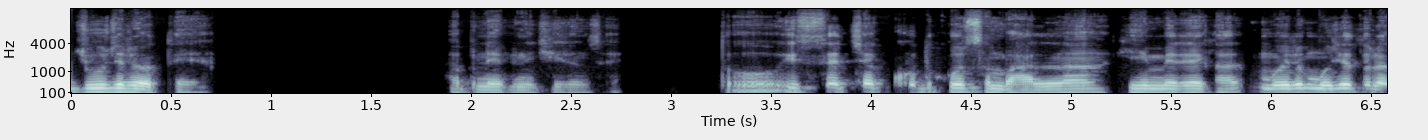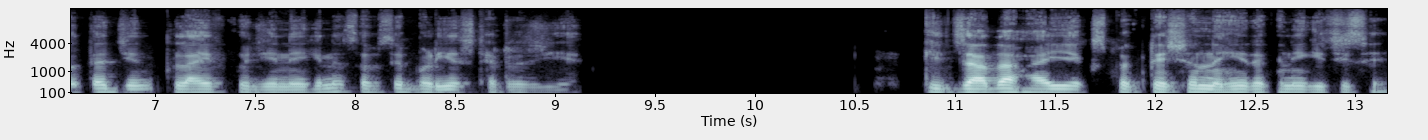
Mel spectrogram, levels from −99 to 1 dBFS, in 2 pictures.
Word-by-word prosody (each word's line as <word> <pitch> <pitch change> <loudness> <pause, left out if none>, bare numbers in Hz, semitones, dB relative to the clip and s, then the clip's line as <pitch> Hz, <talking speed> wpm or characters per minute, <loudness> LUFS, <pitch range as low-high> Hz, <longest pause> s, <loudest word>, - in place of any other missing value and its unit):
जूझ 120 +3 +2
रहे 115 - +5
होते 100 -1 +3
हैं। 90 -1 -14 1.2
अपनी-अपनी 100 -2 -5
चीज़ों 95 0 -13
से। 110 +3 -20 0.5
तो 80 0 -6
इससे 130 +1 -1
अच्छा 135 - -1 0.2
खुद 120 - -7
को 130 - +4
सँभालना 105 0 0 0.2
ही 115 - +1
मेरे 115 0 +2
खाल 115 +2 -6 0.2
मेरे 120 +2 +5
मुझे 120 0 +3
तो 120 - -7
लगता 120 - 0
है 120 - -4
जिन 110 0 -4
लाइफ 105 -1 +1
को 110 - -5
जीने 100 0 -1
की 110 - -6
ना 130 - -3
सबसे 115 +2 -5
बढ़िया 105 0 +1
स्ट्रेटेजी 95 -2 -11
है। - - -18 1.7
कि 115 - -1
ज़्यादा 115 +1 +7
हाई 110 0 +3
एक्सपेक्टेशन 115 +1 0
नहीं 110 0 +3
रखने 110 +1 -1
किसी 105 0 -5
से। 130 +5 -6
110 Hz, 180 wpm, -23 LUFS, 100-115 Hz, 1.7 s, ज़्यादा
